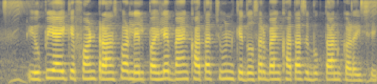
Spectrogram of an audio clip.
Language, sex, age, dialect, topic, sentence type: Magahi, female, 31-35, Western, banking, statement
